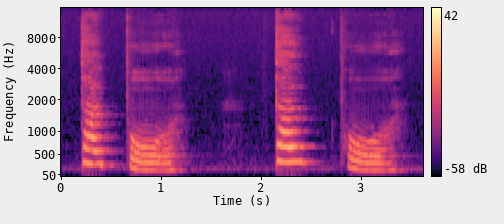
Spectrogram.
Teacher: that letter O at the end is pronounced long because of the macron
